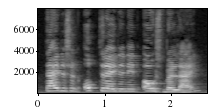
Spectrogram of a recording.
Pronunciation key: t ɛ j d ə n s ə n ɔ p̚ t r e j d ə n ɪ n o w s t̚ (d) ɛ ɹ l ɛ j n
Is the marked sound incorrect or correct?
incorrect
